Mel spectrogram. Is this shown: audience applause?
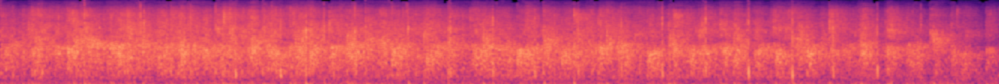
yes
